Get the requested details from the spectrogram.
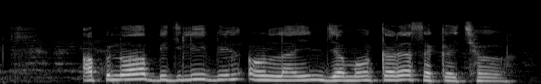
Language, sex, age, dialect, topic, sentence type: Maithili, male, 18-24, Angika, banking, question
